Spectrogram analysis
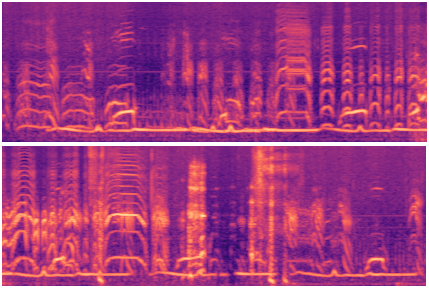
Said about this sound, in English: This is the greater prairie chicken, and this is probably not it either, but yeah, it has a weird sound, so I'll play it for a second.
